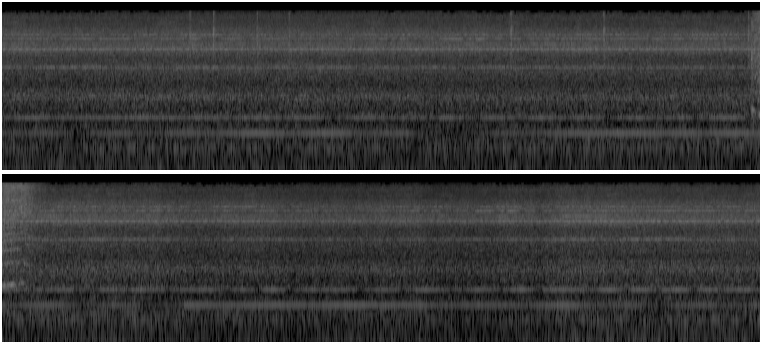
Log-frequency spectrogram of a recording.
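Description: A jet engine idles with a steady whining hum.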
